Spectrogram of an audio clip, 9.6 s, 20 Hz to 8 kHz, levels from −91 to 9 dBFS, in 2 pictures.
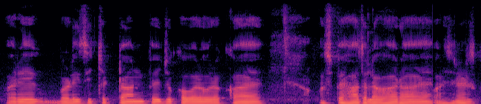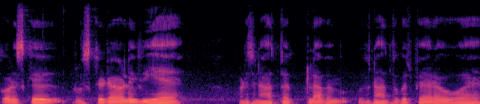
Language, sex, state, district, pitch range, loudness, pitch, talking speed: Hindi, male, Uttar Pradesh, Deoria, 125-130 Hz, -25 LUFS, 130 Hz, 185 wpm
